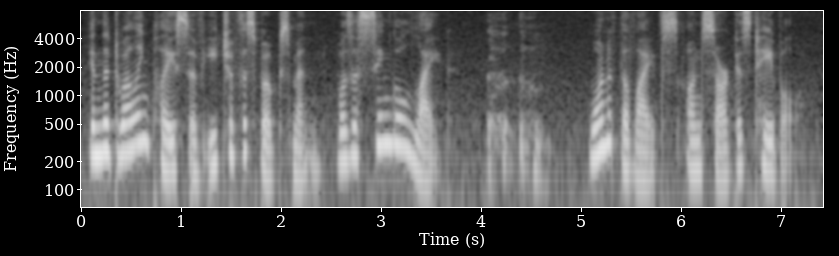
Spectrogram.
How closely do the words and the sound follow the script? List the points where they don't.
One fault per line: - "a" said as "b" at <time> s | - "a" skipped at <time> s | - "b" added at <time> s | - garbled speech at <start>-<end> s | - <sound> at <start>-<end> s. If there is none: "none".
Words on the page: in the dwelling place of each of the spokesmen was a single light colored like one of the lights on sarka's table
- "colored like" skipped at 3.7 s
- cough at 4.0-4.7 s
